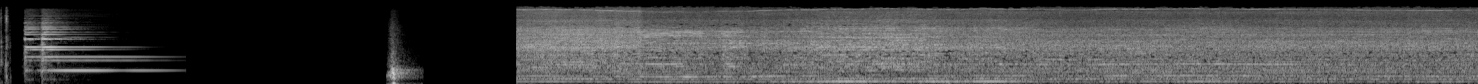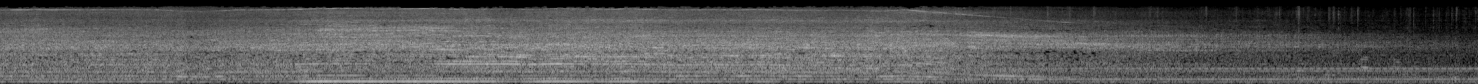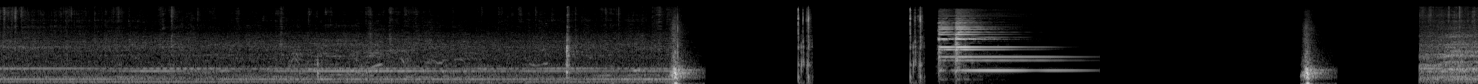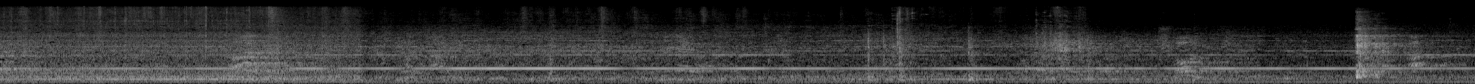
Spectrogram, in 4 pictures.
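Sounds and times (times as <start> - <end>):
angle grinder whining on steel: 5.2 - 36.2, 43.8 - 59.0.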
